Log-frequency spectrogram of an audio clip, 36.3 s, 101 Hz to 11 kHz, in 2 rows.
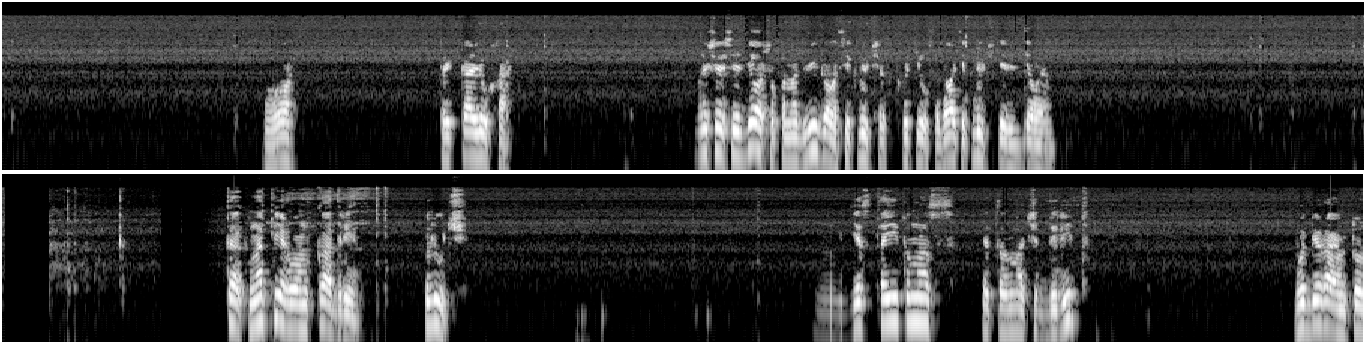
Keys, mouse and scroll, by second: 0.0-3.0 middle drag, 6.7-7.2 middle drag, 8.3-9.3 middle drag, 11.5-12.8 middle drag, 13.5 space, 21.8 click, 23.2 click, 26.0 space, 28.4-30.0 drag, 32.8 Delete.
